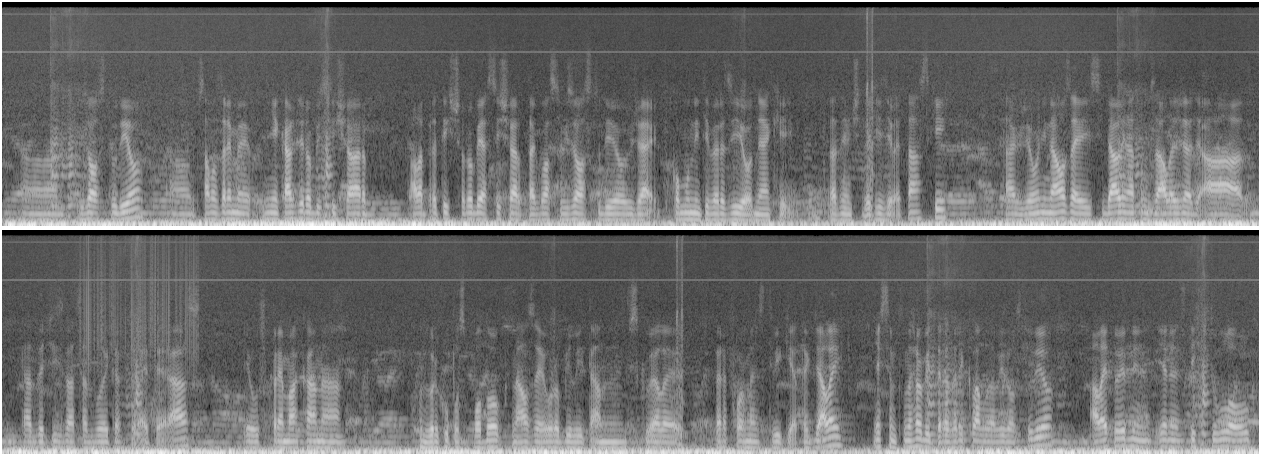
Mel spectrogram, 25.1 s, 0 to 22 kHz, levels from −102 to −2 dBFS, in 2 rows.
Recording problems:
crackling; loud; from 13 to 15 s; 10 dB below the speech
electrical hum; noticeable; throughout; 50 Hz, 10 dB below the speech
voice in the background; noticeable; throughout; 15 dB below the speech
low rumble; faint; throughout; 20 dB below the speech

